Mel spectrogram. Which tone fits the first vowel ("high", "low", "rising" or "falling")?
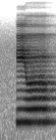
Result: high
